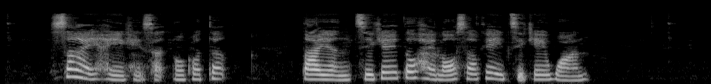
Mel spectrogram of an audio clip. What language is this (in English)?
Cantonese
